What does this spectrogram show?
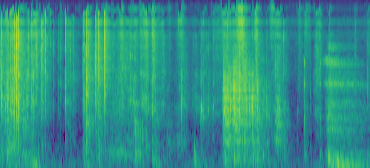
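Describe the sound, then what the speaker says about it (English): Crisp riffling and flicking of stiff new tarot cards in short bursts, with papery snaps and rustles, close up and fairly quiet. "let's see if we can shuffle it this way."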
